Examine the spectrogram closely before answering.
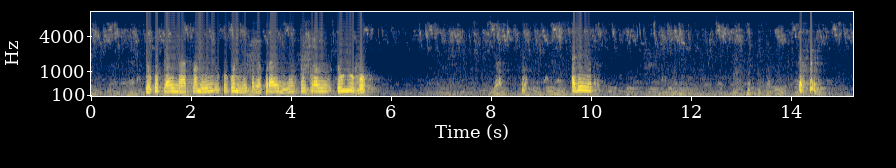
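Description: An elderly man speaks in a chanting voice, with pauses.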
